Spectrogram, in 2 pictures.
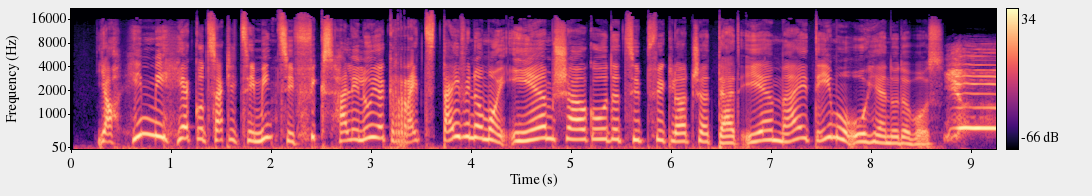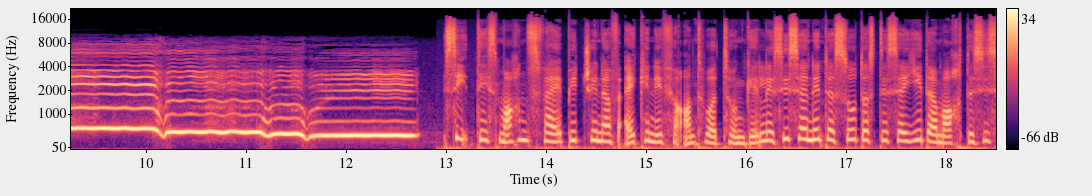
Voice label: bayerisch

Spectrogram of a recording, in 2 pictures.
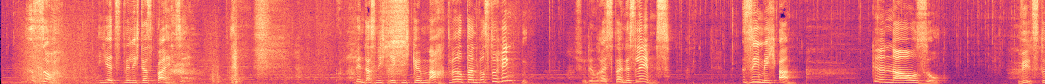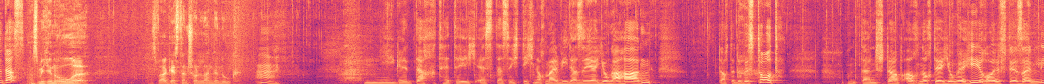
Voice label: hoerspiel; der thron der nibelungen

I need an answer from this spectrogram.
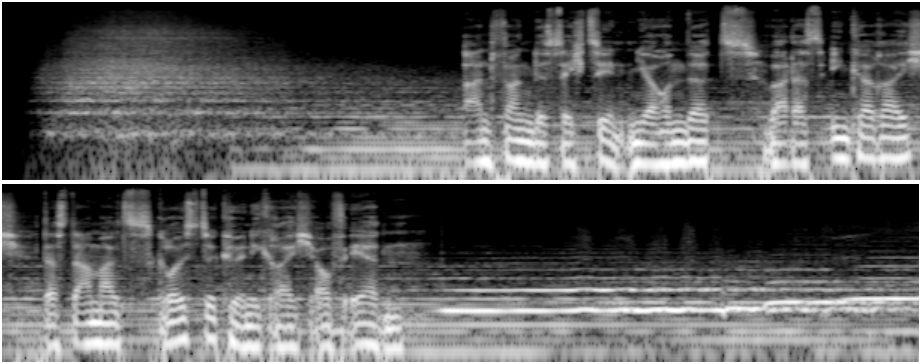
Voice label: dokumentation

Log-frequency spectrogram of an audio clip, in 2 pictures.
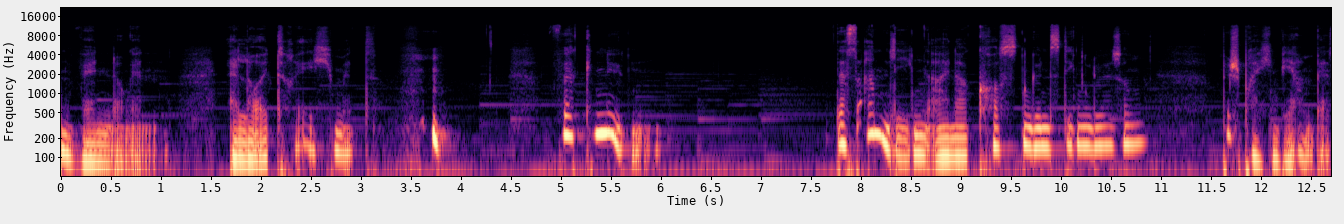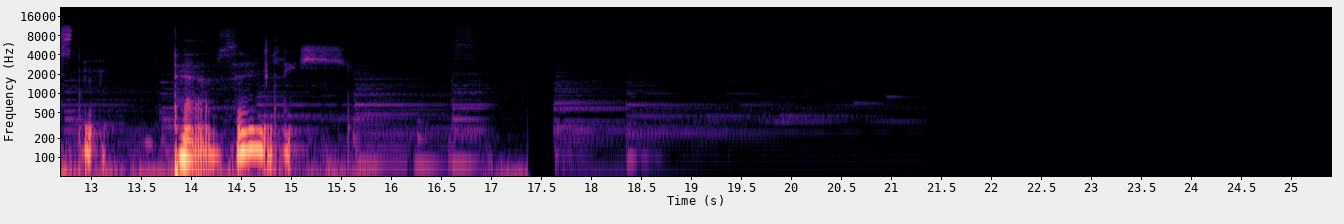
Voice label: erotik pc game

